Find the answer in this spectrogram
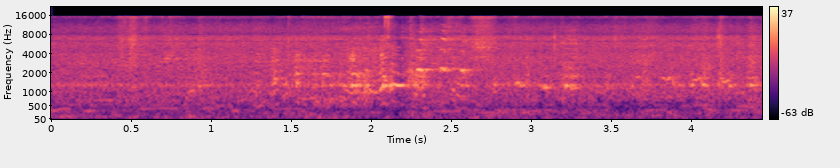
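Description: A chicken clucking, in a quick run of short calls from about a second and a half in to about three seconds.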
